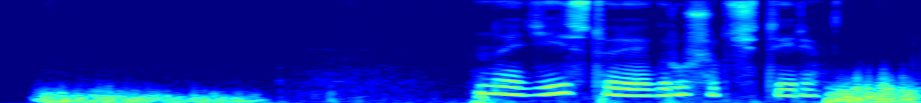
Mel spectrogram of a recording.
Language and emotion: Russian, neutral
